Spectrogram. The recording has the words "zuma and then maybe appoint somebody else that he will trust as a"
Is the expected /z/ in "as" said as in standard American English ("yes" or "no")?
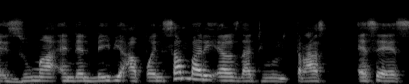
no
